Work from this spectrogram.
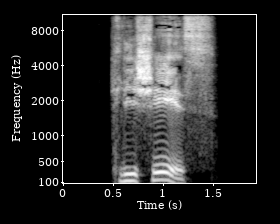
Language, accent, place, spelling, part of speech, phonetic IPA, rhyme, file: German, Germany, Berlin, Klischees, noun, [kliˈʃeːs], -eːs, De-Klischees.ogg
- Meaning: 1. genitive singular of Klischee 2. plural of Klischee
